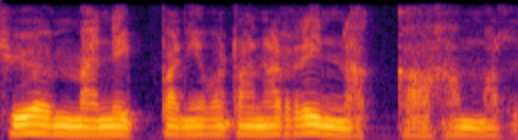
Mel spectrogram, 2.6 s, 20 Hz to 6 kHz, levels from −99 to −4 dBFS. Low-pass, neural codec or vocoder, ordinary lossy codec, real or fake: 5.4 kHz; none; none; real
